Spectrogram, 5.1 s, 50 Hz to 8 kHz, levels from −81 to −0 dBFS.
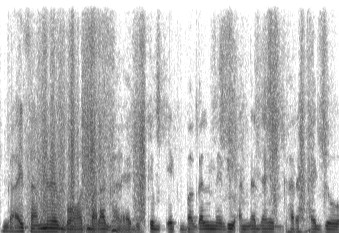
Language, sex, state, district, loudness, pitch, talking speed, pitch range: Hindi, male, Punjab, Kapurthala, -18 LUFS, 100 Hz, 200 wpm, 95-105 Hz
